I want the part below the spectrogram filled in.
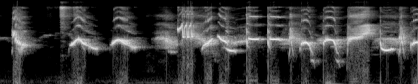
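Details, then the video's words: Asian pied starling in full song, meant to set other starlings singing: loud rising and falling whistles run together with harsh chattering and buzzy phrases in a continuous stream. "Suara Kicau Jalak Suren Gacor Terapi Pancingan Burung Jalak Agar cepat Gacor"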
